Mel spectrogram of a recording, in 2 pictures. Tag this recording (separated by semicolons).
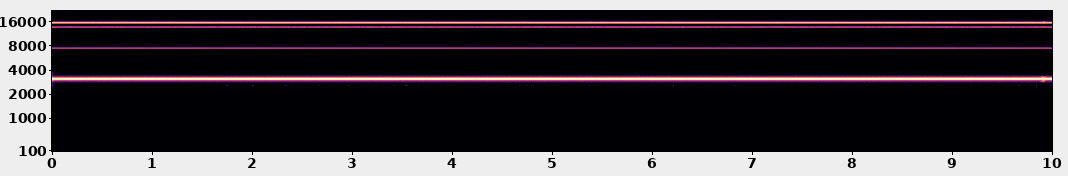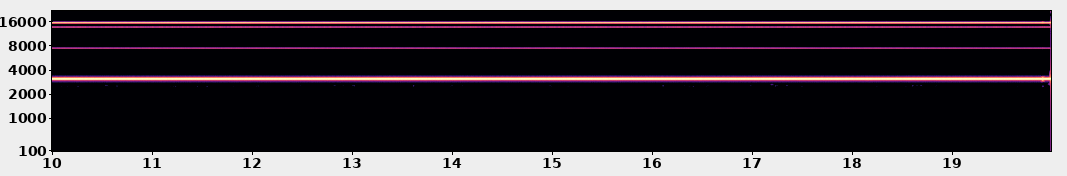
ear; ears; hearing; impaired; impairment; noise; ringing; sound; tinnitus; white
